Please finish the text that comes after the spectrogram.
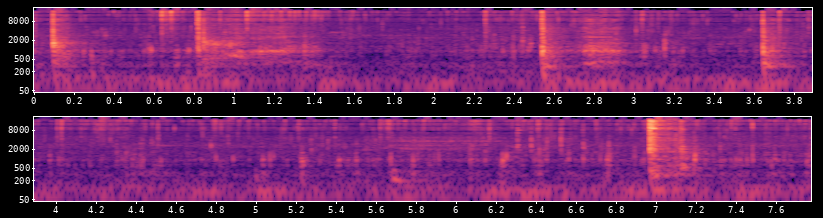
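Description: A home-cooked dish is stirred and mixed in a pot, giving soft wet bubbling and sloshing with occasional sharp clacks of a utensil against the pot, at low, close-up level.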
